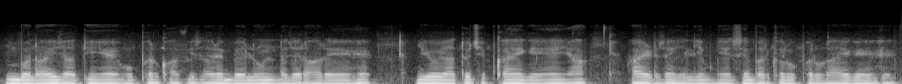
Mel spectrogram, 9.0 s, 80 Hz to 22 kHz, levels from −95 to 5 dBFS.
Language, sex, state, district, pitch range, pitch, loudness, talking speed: Hindi, male, Rajasthan, Jaipur, 115-120 Hz, 115 Hz, -16 LUFS, 175 wpm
